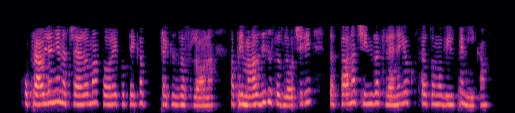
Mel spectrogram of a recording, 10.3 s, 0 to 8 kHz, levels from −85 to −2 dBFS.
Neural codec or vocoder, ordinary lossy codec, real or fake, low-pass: none; AAC, 16 kbps; real; 7.2 kHz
